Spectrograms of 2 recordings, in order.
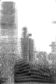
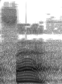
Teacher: Jangan fo, tapi fa. Dibuka. Fa. Tipis.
